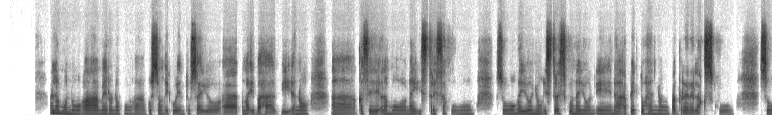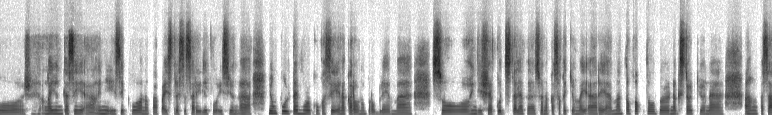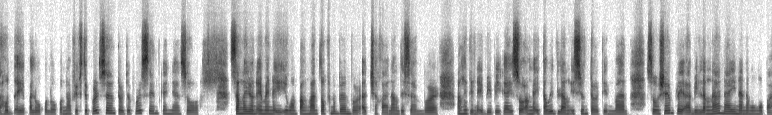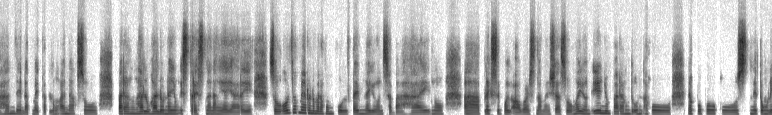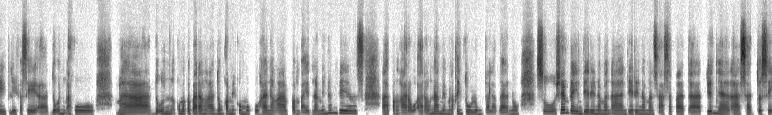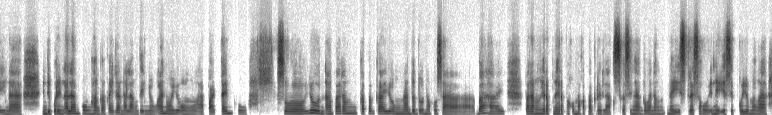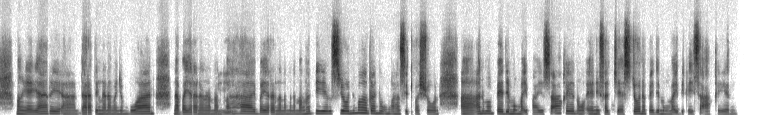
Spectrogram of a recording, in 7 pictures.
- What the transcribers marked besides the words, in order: tapping; gasp; sniff
- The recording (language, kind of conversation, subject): Filipino, advice, Paano ako makakapagpahinga at makapag-relaks sa bahay kapag sobrang stress?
